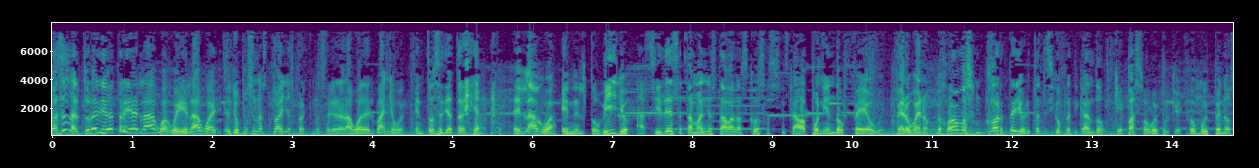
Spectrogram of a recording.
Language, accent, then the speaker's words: Spanish; Mexico; Como soy mexicano, güey, revolví la casa de atrás para adelante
